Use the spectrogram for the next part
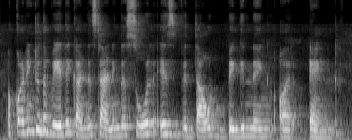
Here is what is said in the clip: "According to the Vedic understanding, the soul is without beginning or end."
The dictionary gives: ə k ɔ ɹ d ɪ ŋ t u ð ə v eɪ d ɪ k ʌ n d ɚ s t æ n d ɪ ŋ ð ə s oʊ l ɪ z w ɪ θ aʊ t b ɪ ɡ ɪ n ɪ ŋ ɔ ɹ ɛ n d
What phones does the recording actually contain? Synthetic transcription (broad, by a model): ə k ɔ ɹ d ɪ ŋ t u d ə v eɪ d ɪ k ʌ n d ɚ s t æ n d ɪ ŋ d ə s oʊ l ɪ z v ɪ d aʊ t b ɪ ɡ ɪ n ɪ ŋ ɔ ɹ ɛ n d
